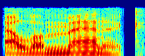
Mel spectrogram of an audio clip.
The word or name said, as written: Alemannic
